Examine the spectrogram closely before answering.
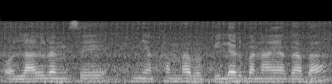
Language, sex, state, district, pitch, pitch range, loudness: Hindi, male, Madhya Pradesh, Katni, 140 Hz, 135-145 Hz, -17 LUFS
